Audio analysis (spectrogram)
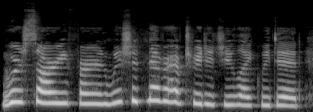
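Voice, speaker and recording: Woman voicing an excitable, high-pitched young girl unicorn. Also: normal speed. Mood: gushing apology. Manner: breathless, exclamatory, earnest pleading. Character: excitable young female unicorns, pleading and gushing.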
